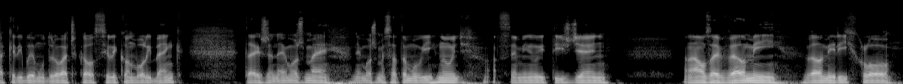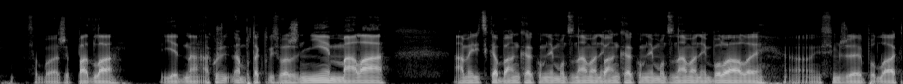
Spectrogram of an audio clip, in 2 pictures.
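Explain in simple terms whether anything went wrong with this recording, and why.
Something went wrong in playback: a stream segment repeated, meaning the player queued the same piece of the stream twice. Right after "ako mne moc známa", from 15.06 to 16.06 s, about one second of speech plays again, with a small blip at the jump back.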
